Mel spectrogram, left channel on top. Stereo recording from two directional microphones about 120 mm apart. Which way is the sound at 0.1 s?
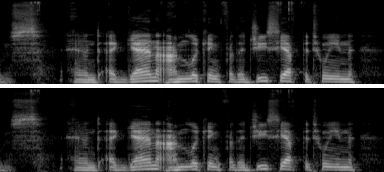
45° left (ahead or behind).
